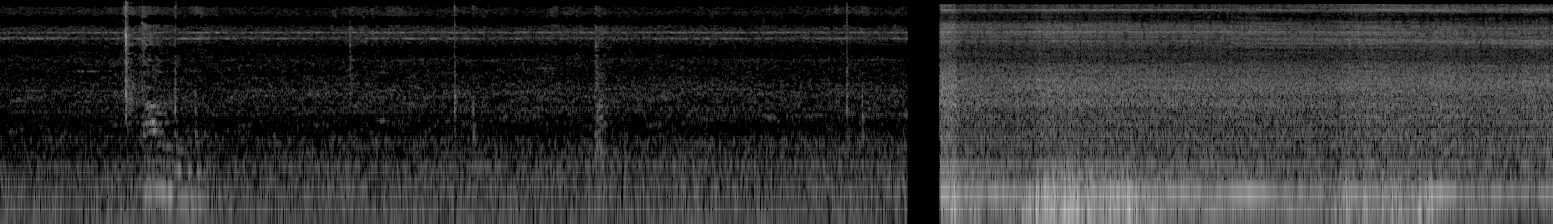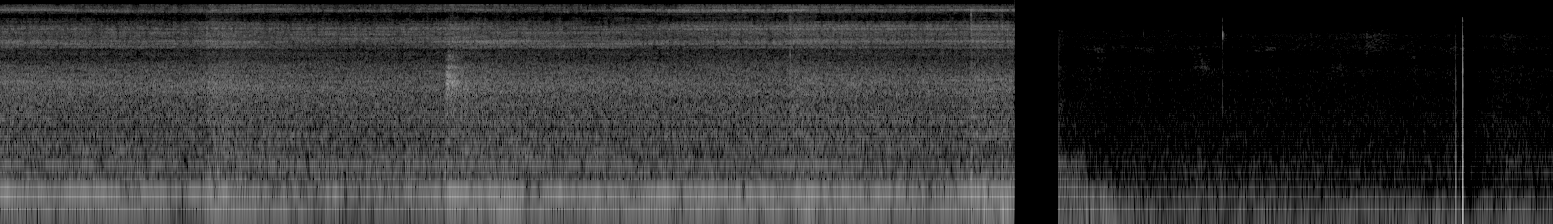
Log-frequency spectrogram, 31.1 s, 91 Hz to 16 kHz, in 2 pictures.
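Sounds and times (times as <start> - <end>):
air cooler fan humming: 0.0 - 6.8, 9.4 - 25.7.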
